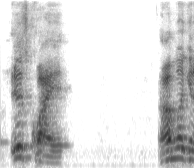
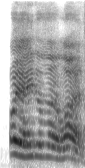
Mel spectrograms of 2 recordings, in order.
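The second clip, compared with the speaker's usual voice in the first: breezy reply; 7 semitones higher, 8 dB louder than usual. Retold or imitated. Retelling a dismissive reply to her alarm.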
